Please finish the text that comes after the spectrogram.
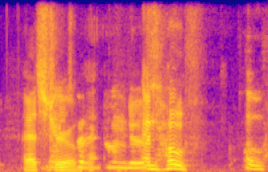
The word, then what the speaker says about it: Hoth: and Hoth. Oh, Oath. Yep. Oh, Yeah. Hoth.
